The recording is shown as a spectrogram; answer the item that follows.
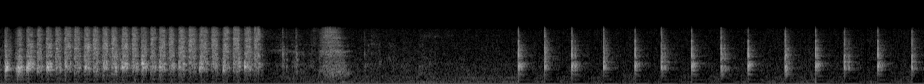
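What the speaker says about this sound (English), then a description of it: "Back to a scraper." Steel scraper working a wooden instrument backplate: a quick run of dense rasping strokes, then a pause, then slower, evenly spaced crisp scrapes, close up with no talking.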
